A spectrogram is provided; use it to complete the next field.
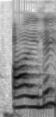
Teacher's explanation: Dörd hərfdən ibarətdir ailə sözü. Amma tələffüsdə ora y səsi daxil olur. Bilirik ki, müxtəlif cinsli qoşa saı sözlərin tələffüsü zamanı bura a, i səsi yanaşı gəlibsə, o zaman həmin a və i səsinin hərfinin daha doğrusu arasına bir dənə y səsi daxil olur. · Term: səs artımı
